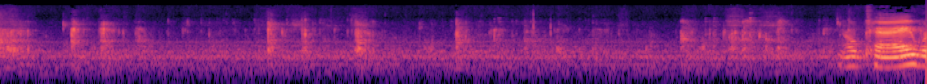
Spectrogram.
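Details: Mia, a Chihuahua, snarfing homemade chicken soup from a bowl indoors: quick wet smacking and slurping clicks scattered through the clip, with a woman's voice speaking at the very end.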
